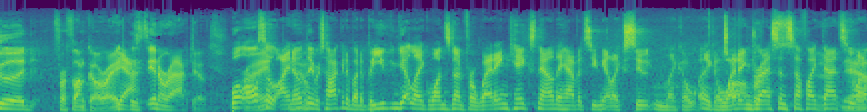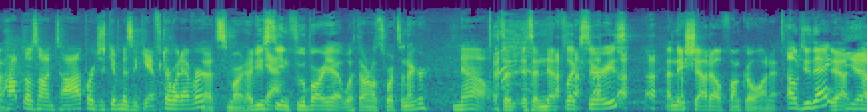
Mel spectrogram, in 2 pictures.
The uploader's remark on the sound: We were LIVE at Niagara Falls Comic-Con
